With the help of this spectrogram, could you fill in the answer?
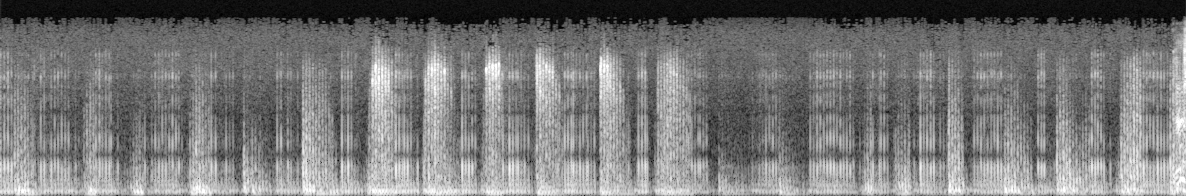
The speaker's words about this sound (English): You know, like that's the sort of classic, like avant-garde cat purring sound.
